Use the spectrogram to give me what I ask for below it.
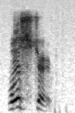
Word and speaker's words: Worcester: Worcester Massachusetts Wooster no like where's hence the sauce like like yeah exactly no we can't pronounce anyway because we're New Yorkers yeah twice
